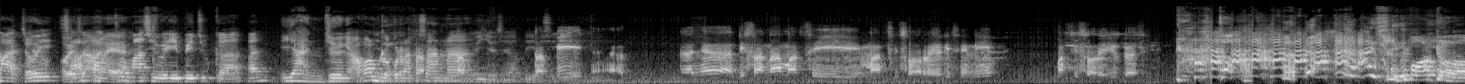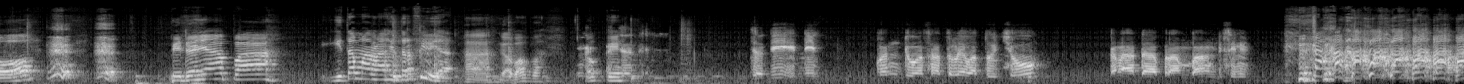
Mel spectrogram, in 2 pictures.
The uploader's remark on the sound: podcast via phone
